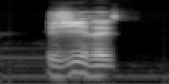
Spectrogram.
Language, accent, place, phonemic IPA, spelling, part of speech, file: French, France, Lyon, /ʒi.ʁe/, girer, verb, LL-Q150 (fra)-girer.wav
- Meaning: to turn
